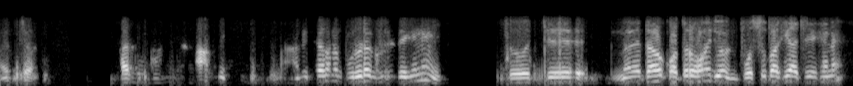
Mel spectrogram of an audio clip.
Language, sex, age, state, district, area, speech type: Bengali, male, 18-30, West Bengal, Jalpaiguri, rural, conversation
